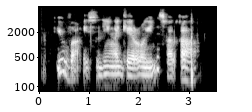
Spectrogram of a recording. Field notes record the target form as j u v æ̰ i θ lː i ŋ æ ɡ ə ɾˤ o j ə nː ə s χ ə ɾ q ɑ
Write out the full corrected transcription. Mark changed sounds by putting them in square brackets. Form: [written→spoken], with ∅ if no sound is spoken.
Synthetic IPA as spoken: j u v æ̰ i [θ→s] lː i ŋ æ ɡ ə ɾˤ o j ə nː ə s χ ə [ɾ→l] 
